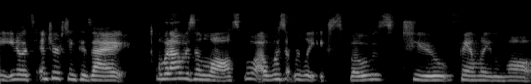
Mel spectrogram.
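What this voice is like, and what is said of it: Slight Kentucky twang. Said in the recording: “I love your accent. I'm hearing the little Kentucky twang.”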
